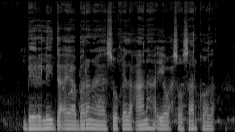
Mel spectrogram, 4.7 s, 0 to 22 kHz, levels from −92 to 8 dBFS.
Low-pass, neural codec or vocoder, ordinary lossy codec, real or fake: none; none; none; real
